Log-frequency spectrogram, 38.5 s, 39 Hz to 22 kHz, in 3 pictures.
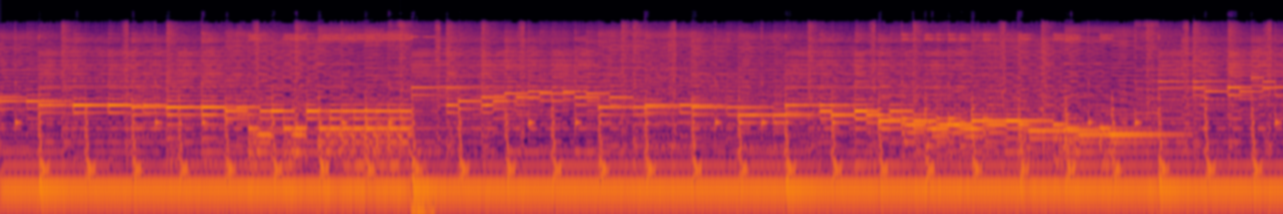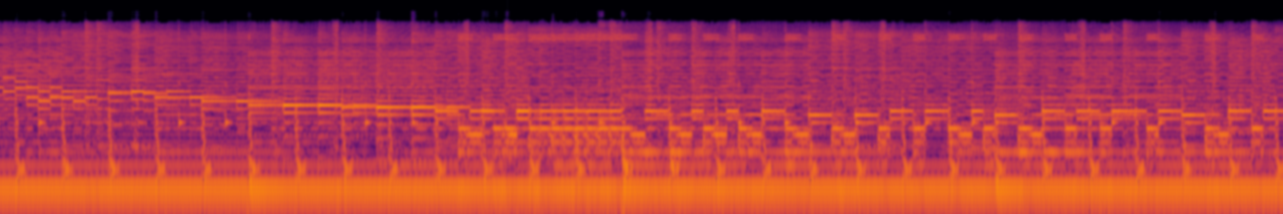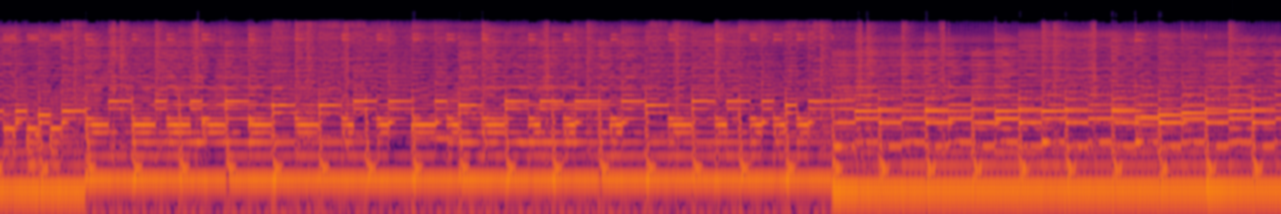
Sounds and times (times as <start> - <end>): Soundtrack music: 0.0 - 38.4.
